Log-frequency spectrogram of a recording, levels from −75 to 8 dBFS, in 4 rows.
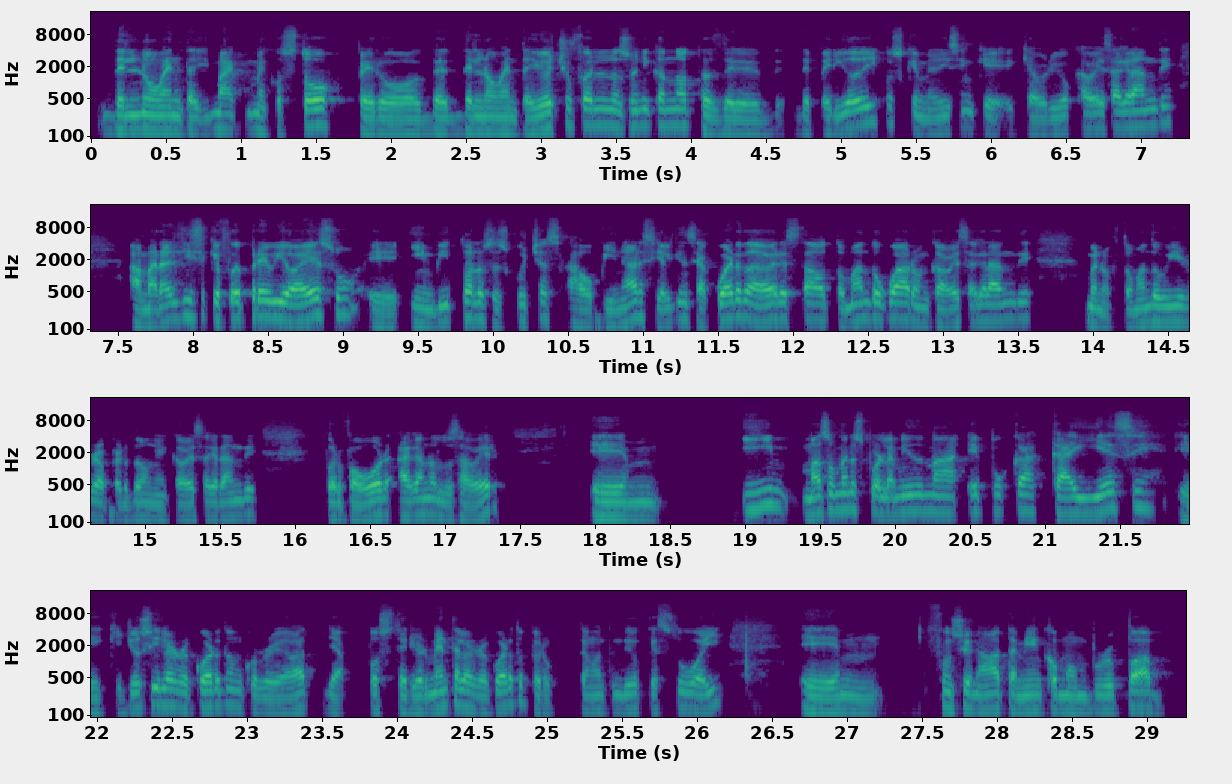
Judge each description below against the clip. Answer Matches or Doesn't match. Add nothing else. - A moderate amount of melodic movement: Doesn't match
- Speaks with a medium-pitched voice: Matches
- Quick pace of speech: Matches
